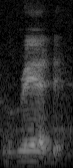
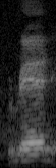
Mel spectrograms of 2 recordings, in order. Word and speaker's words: read: Sounds, present tense is read. Sounds like read. Read. I read the book. If I read it yesterday, it's I read the book. The same words, written the same way.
